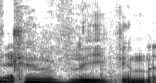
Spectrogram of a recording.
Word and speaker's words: Vliegen: or vlean or as you did perfect vlean okay let just say that's how I pronounce it in English I don't expect anybody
